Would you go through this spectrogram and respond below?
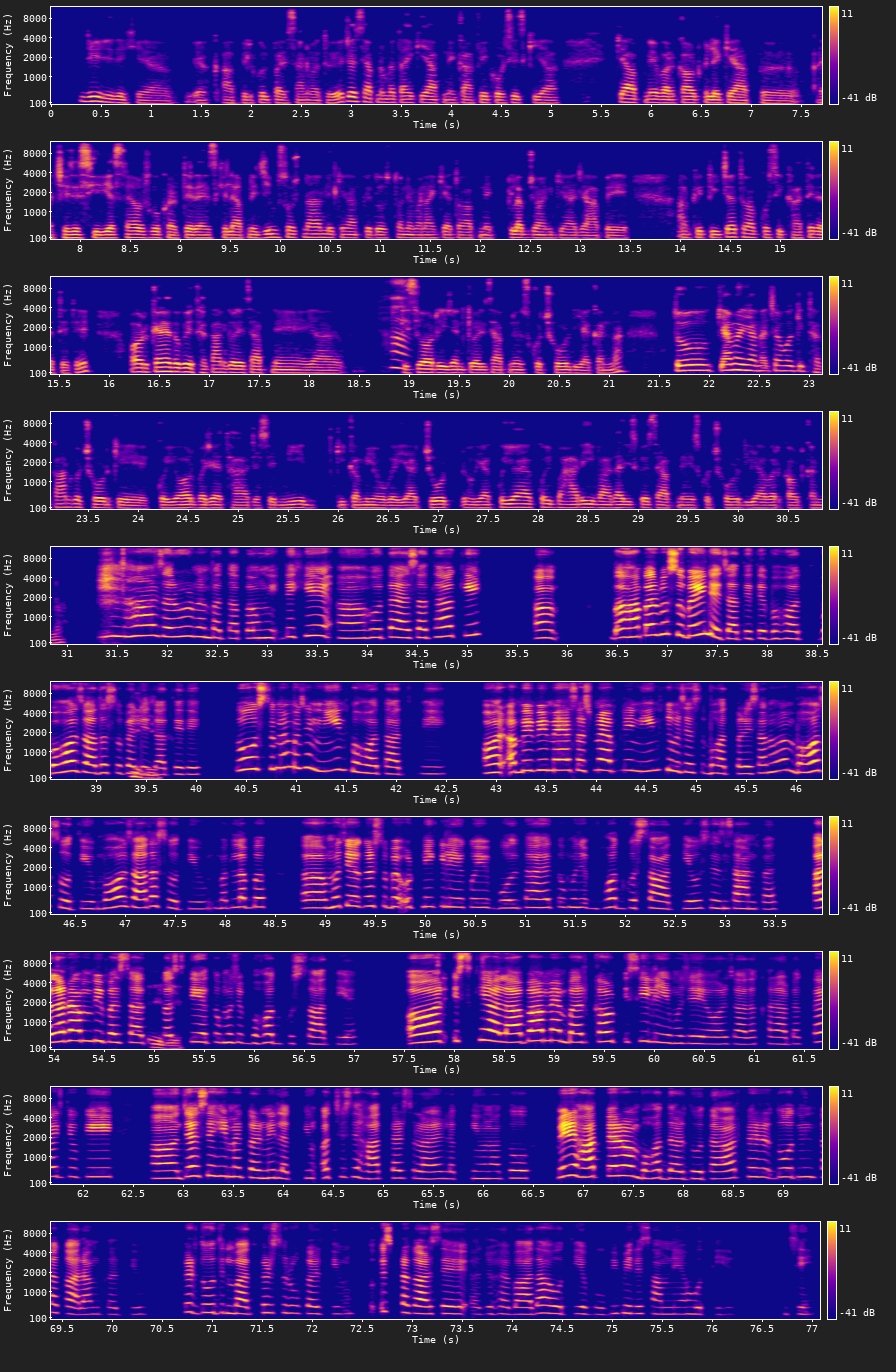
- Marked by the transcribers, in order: in English: "वर्कआउट"; in English: "सीरियस"; in English: "जॉइन"; in English: "टीचर"; in English: "रीज़न"; in English: "वर्कआउट"; other background noise; in English: "वर्कआउट"
- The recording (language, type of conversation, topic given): Hindi, advice, प्रदर्शन में ठहराव के बाद फिर से प्रेरणा कैसे पाएं?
